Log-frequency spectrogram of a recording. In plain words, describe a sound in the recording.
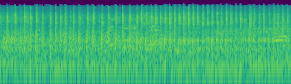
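Wind roars loudly past on a fast ride.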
